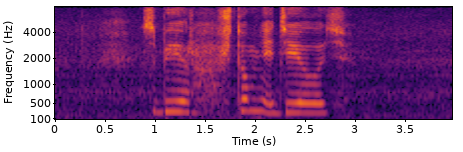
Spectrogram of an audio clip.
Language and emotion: Russian, sad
